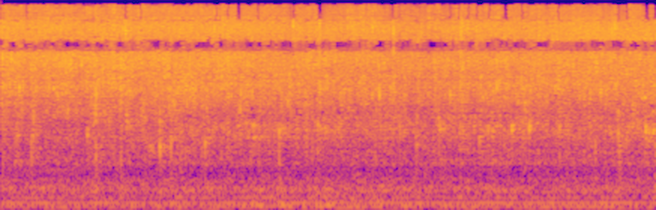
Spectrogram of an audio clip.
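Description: Battered food fries in a pan with a steady, loud, close sizzle and crackle that holds throughout.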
